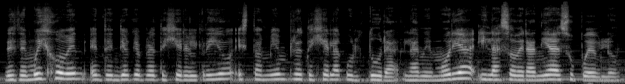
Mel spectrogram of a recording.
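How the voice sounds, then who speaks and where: A young woman hosts a podcast and reads a scripted introduction in an earnest, steady way, posing rhetorical questions. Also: medium pitch, a little fast, soft background music. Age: young adult. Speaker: podcast host. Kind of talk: scripted narration.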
